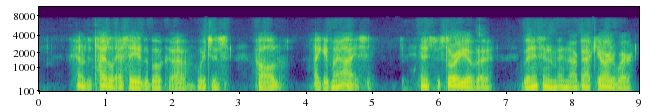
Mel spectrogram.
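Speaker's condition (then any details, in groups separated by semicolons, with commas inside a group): Parkinson's disease; ability to walk almost gone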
